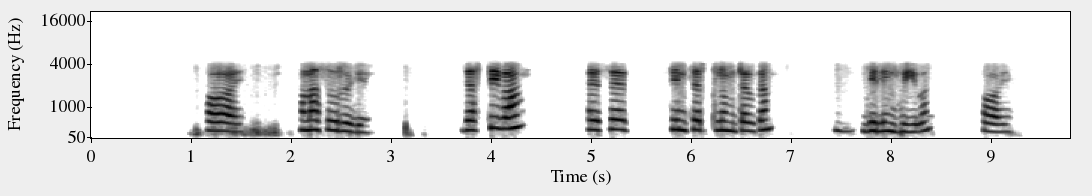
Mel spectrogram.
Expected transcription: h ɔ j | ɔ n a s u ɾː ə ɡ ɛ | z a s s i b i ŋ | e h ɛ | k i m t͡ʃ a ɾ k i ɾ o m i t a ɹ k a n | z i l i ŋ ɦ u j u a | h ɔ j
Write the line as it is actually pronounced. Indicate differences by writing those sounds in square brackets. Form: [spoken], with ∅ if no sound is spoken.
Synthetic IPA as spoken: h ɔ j | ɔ n a s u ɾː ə ɡ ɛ | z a s [t] i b [a] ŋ | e [s] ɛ | [t] i [n] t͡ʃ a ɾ k i [l] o m i t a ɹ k a n | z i l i ŋ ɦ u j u a | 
